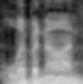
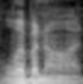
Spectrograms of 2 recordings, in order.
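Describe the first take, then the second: First: It is said the Pennsylvania way. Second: It is said the way the country's name is. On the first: This is how people in Pennsylvania say it. "In Pennsylvania, they pronounce it Lebanon" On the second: This is how the country's name is said. "The country is pronounced Lebanon"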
